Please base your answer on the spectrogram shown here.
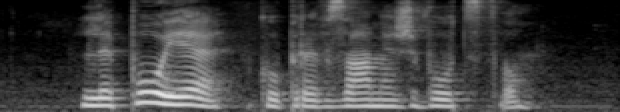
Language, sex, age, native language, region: Slovenian, female, 50-59, Slovenian, Drava region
